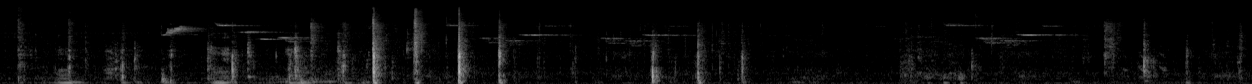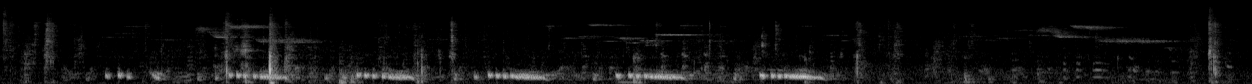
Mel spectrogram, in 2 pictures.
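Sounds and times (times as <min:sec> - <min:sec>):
bird cooing: 0:13.4 - 0:20.9.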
